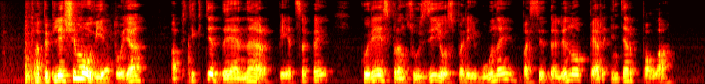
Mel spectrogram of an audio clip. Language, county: Lithuanian, Marijampolė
